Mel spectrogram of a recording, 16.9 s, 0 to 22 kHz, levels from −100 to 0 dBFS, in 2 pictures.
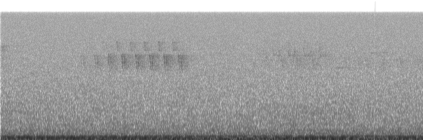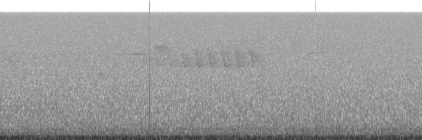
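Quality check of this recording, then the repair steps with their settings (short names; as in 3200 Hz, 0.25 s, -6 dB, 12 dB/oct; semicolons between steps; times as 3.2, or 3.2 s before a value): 7.48–7.49 gap 14 ms
11.44 pop -11 dBFS
14.76–14.77 gap 9.3 ms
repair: de-click; interpolate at 7.48, 14 ms; interpolate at 14.76, 9.3 ms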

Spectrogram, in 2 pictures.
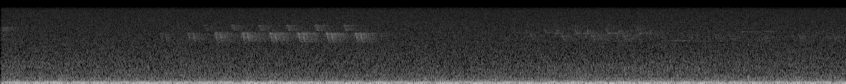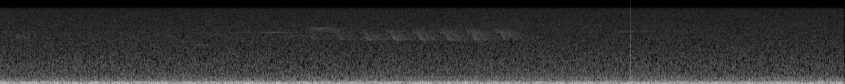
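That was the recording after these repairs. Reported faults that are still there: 11.44 pop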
